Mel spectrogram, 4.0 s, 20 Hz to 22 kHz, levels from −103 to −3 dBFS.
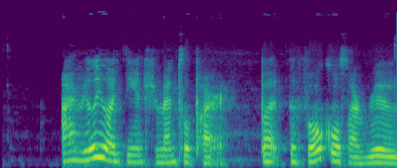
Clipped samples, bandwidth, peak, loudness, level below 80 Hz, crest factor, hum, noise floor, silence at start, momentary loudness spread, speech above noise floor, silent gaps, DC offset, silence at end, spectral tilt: under 0.1%; 6.8 kHz; -6 dBFS; -22 LUFS; -66 dBFS; 16 dB; none; -76 dBFS; 0.6 s; 11 LU; 55 dB; none; under 0.1%; 0 s; -8.5 dB/octave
